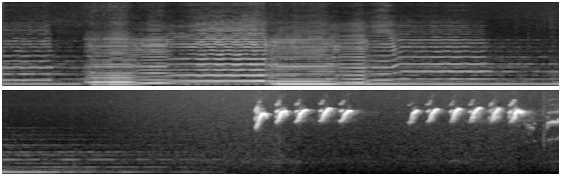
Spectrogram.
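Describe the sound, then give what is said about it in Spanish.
Blue tacuarita, the masked gnatcatcher, gives high, thin chirping calls in two quick bursts of about five or six notes each after music fades out. “Tacuarita proviene del guaraní. Tacua, que significa caña. Es donde los humanos nos veían frecuentemente. Nosotras, las tacuaritas azules,”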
